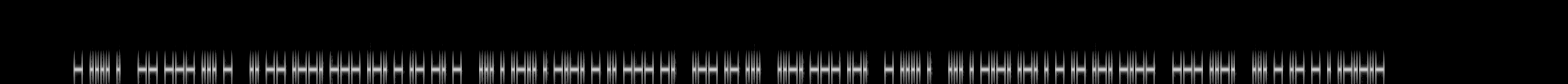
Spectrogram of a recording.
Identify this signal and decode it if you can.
Morse code, heard as a keyed tone, about 44 wpm, 700 Hz. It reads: THE MOST IMPORTANT SELECTION WAS FOR THE SECRETARY OF STATE.
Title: Sentences from Top 1400 Words 45wpm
